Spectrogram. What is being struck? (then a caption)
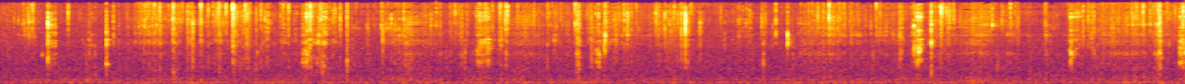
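Bar of soap scraped with a steel blade. A solid yellow bar of soap held in the hand is repeatedly scraped with a steel utility knife blade, shaving off dry crumbles. The result is a quiet, steady run of bright, dry scratching and crackling, with many short, crisp scrapes and very little low end.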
